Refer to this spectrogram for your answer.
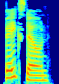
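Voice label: "bakestone", British English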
